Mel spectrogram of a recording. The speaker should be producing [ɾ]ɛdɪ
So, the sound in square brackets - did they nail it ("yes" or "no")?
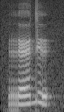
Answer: no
